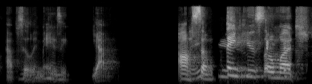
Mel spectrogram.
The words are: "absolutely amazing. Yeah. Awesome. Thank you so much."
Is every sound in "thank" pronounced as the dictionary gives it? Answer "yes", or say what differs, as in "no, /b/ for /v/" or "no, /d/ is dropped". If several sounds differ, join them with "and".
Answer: yes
